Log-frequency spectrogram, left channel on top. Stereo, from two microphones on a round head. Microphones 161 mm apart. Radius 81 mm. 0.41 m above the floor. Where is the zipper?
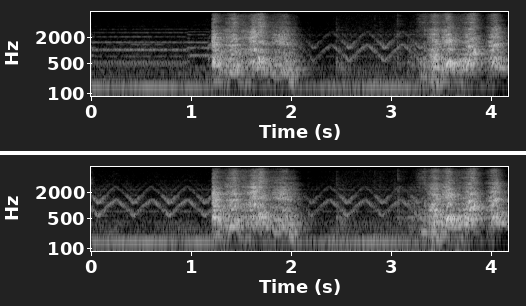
50° left (ahead or behind), 2 m.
